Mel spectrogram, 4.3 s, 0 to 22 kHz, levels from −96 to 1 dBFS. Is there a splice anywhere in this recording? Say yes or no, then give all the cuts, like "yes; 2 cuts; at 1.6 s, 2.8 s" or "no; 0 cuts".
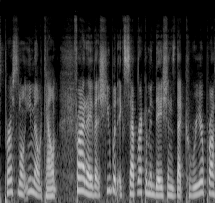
yes; 2 cuts; at 1.5 s, 2.7 s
